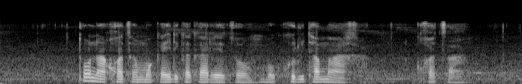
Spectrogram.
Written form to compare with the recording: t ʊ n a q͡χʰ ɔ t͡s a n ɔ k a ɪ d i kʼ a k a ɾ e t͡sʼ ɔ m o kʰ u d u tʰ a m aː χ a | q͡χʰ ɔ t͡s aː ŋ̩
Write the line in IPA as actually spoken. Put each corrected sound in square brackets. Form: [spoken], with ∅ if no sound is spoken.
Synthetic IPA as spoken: t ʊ n a q͡χʰ ɔ t͡s a [m] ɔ k a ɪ d i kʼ a k a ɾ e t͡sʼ ɔ m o kʰ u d u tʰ a m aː χ a | q͡χʰ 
